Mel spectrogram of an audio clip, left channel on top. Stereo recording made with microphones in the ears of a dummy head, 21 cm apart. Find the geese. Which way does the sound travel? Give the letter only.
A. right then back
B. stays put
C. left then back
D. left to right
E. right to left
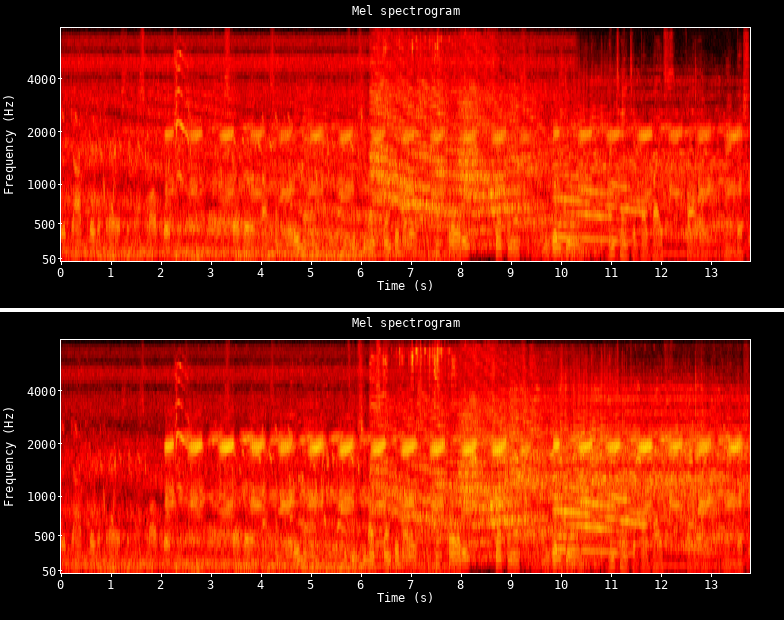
D.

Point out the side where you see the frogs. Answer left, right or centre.
right.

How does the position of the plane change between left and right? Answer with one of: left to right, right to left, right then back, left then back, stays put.
left to right.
